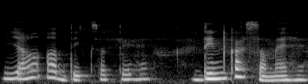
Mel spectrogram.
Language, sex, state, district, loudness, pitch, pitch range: Hindi, female, Madhya Pradesh, Umaria, -17 LUFS, 230 Hz, 210-265 Hz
